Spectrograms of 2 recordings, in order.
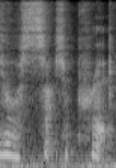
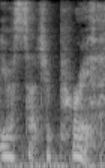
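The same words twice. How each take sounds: First: Slow and quiet through clenched teeth; through gritted teeth. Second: Hissed through clenched teeth, quiet; through gritted teeth. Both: Retold or imitated. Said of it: "when you're saying it through gritted teeth".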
